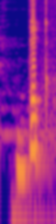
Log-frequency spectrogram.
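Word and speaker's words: book: यानी की छोटा यू बुक अब बुक में स्पेलिंग में डबल डबल ओ है लेकिन बोलते हैं इसको छोटे यू के साथ है बुक तो ये कॉन्सेप्ट रखना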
